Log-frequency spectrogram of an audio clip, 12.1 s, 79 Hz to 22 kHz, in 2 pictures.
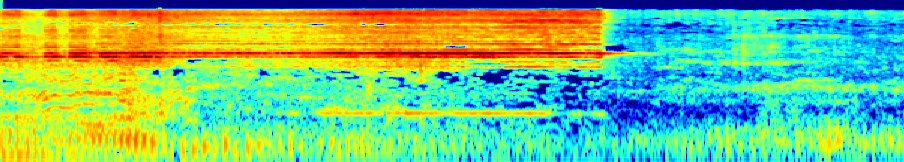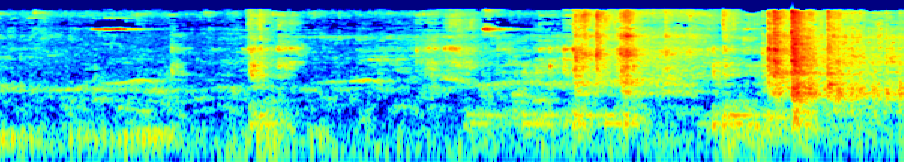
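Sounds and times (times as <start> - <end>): shrill crossing warning buzzer: 0.0 - 4.3
faint motorcycle engines: 0.0 - 12.0.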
